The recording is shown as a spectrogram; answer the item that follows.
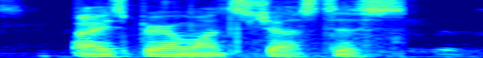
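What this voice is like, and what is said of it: Flat monotone character voice. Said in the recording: “in her just monotone voice... her ice bear monotone”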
